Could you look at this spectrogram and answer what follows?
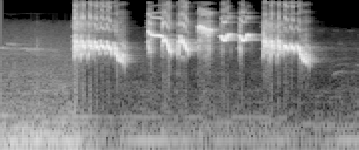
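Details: An orange-headed thrush (Geokichla citrina) sings a loud, rich phrase of varied whistles and slurred notes, some sweeping down, others short and rising, delivered rapidly.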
